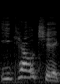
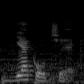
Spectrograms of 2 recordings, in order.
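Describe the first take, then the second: First: The name begins with a plain vowel. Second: The name begins with a y sound. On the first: This is the adopted pronunciation. "I kind of started pronouncing it Ekelchik" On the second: This is the family's original pronunciation. "It's actually pronounced Yekelchik"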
